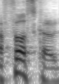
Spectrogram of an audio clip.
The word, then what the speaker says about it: Fusco: Yeah, Fusco. That's how you pronounce it.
